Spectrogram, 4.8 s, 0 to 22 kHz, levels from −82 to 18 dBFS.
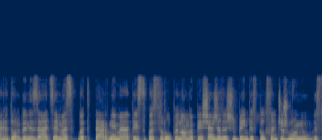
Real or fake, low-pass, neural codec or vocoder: fake; 9.9 kHz; codec, 32 kHz, 1.9 kbps, SNAC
